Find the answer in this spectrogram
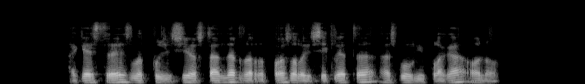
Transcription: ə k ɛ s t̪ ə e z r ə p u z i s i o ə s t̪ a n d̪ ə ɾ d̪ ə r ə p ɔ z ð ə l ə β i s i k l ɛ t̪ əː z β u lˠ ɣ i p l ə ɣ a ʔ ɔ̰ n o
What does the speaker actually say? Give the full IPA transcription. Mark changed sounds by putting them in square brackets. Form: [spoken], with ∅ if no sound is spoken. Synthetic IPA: ə k ɛ s t̪ ə e z [l] ə p u z i s i o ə s t̪ a n d̪ ə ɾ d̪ ə r ə p ɔ z ð ə l ə β i s i k l ɛ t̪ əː z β u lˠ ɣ i p l ə ɣ a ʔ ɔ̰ n o

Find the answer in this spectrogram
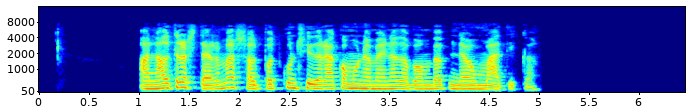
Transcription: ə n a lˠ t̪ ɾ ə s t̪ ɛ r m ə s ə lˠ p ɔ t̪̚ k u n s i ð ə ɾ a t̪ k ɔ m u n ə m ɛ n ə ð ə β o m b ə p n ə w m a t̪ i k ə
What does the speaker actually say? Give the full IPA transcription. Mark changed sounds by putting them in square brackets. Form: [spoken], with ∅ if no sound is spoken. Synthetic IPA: ə n a lˠ t̪ ɾ ə s t̪ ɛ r m ə s ə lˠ p ɔ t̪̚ k u n s i ð ə ɾ a [∅] k ɔ m u n ə m ɛ n ə ð ə β o m b ə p n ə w m a t̪ i k ə

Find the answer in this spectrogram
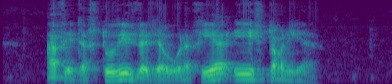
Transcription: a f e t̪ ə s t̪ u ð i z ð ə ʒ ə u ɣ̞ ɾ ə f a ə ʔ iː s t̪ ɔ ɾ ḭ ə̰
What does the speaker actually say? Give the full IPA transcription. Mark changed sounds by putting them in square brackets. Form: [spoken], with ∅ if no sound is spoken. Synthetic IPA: a f e t̪ ə s t̪ u ð i z ð ə ʒ ə u ɣ̞ ɾ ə f [i] ə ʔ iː s t̪ ɔ ɾ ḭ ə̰

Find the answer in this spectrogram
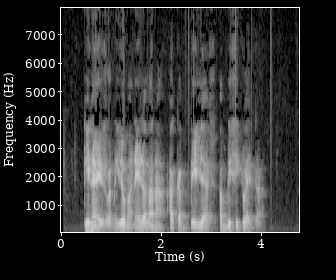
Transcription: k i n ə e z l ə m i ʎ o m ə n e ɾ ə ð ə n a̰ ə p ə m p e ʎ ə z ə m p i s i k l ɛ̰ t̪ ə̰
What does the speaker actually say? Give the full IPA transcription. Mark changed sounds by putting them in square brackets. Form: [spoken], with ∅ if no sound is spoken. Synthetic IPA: k i n ə e z l ə m i ʎ o m ə n e ɾ ə ð ə n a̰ ə [k] ə m p e ʎ ə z ə m [b] i s i k l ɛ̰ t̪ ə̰

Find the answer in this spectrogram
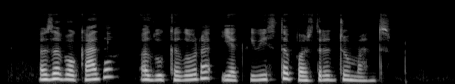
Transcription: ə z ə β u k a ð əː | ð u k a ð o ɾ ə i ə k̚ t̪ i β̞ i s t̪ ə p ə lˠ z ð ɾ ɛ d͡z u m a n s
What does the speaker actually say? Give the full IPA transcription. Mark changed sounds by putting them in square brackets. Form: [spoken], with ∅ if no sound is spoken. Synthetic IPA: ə z ə β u k a ð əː | ð u k [ə] ð o ɾ ə i ə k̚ t̪ i β̞ i s t̪ ə p ə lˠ z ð ɾ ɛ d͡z u m a n s

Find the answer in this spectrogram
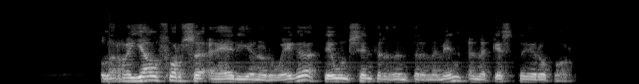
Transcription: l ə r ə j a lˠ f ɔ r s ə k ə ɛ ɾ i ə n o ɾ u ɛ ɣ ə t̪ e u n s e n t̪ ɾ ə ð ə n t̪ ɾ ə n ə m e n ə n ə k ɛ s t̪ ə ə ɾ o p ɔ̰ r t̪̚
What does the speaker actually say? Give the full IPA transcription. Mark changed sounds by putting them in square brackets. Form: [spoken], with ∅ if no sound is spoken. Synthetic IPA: l ə r ə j a lˠ f ɔ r s ə [ʔ] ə ɛ ɾ i ə n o ɾ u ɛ ɣ ə t̪ e u n s e n t̪ ɾ ə ð ə n t̪ ɾ ə n ə m e n ə n ə k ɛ s t̪ ə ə ɾ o p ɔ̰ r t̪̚

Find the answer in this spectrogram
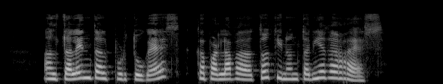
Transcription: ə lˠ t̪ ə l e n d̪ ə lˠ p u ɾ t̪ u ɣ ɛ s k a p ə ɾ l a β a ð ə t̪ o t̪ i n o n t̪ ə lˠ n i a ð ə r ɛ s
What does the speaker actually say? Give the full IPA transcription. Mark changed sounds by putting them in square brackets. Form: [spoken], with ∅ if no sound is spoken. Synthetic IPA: ə lˠ t̪ ə l e n d̪ ə lˠ p u ɾ t̪ u ɣ ɛ s k [ə] p ə ɾ l a β [ə] ð ə t̪ o t̪ i n o n t̪ ə [∅] n i [ə] ð ə r ɛ s

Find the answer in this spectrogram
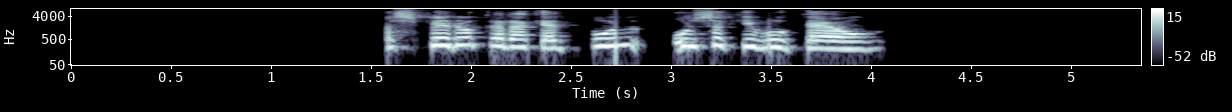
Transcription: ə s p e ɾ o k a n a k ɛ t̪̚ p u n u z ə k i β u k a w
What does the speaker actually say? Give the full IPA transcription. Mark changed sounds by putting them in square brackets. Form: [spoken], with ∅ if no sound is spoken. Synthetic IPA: ə s p e ɾ [u] k [ə] n [ə] k ɛ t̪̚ p u n u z ə k i β u k [ɛ] w

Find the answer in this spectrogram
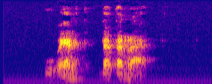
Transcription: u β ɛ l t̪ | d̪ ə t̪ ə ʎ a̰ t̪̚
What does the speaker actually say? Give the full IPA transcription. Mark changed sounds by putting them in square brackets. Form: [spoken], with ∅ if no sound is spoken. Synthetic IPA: u β ɛ [ɾ] t̪ | d̪ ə t̪ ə [r] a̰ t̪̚

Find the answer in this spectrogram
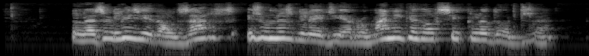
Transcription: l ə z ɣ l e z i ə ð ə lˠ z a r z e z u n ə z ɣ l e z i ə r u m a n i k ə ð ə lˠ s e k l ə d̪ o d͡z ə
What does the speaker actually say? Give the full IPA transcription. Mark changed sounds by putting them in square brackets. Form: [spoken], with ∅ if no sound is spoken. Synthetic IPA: l ə z ɣ l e z i ə ð ə lˠ z a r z e z u n ə z ɣ l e z i ə r u m a n i k ə ð ə lˠ s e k l ə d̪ o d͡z ə

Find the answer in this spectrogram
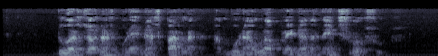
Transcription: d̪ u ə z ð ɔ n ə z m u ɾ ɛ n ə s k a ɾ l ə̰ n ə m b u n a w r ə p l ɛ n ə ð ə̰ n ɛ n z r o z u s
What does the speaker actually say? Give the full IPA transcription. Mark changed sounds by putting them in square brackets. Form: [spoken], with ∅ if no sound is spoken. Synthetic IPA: d̪ u ə z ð ɔ n ə z m u ɾ ɛ n ə s [p] a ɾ l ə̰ n ə m b u n a w [l] ə p l ɛ n ə ð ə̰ n ɛ n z r o [s] u s

